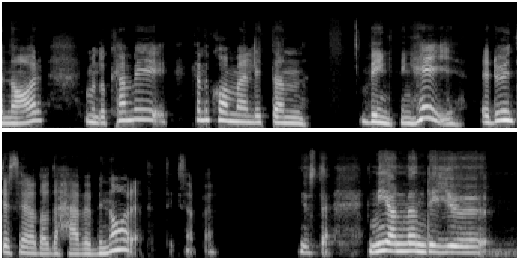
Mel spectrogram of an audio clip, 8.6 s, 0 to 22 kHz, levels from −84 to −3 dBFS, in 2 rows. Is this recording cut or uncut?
uncut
